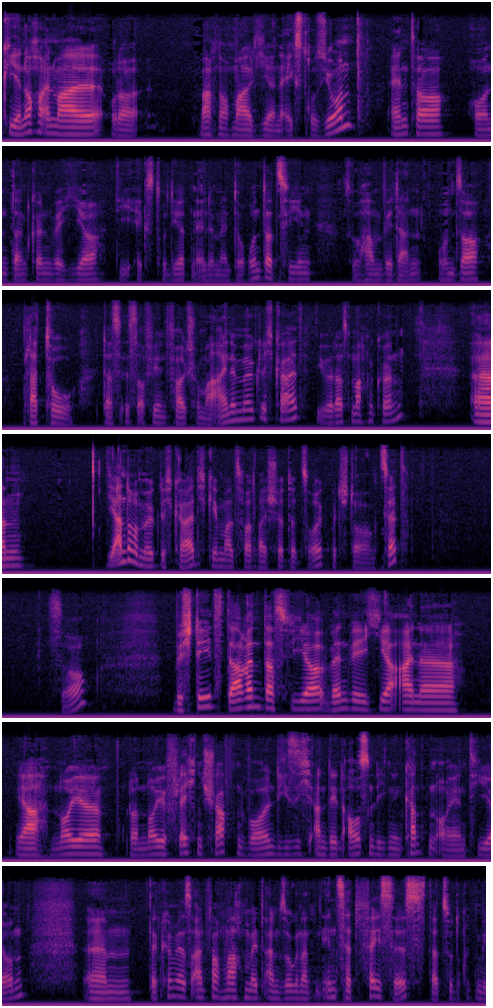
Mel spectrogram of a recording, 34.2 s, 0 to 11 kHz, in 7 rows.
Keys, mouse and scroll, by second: 2.3 e, 5.9 click, 9.7-11.5 middle drag, 12.9-14.6 middle drag, 16.7 ctrl+z, 17.2 ctrl+z, 17.7 ctrl+z, 19.3 ctrl+z.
